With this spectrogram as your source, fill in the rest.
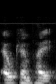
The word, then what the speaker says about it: El Campello: That's how you pronounce it, folks. El Campello in España.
